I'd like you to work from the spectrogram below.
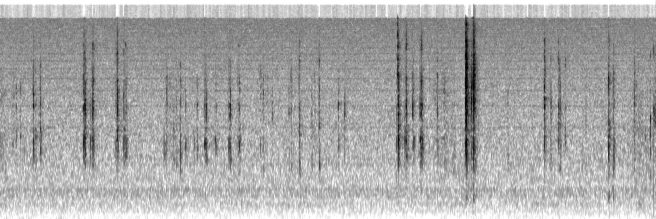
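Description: Typing on a computer keyboard comes in quiet, irregular bursts of clicky keystrokes with pauses between them, close and soft over faint room hum, with no talk.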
